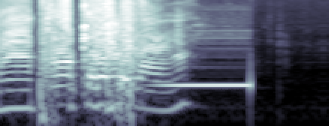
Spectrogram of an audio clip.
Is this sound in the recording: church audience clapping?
no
